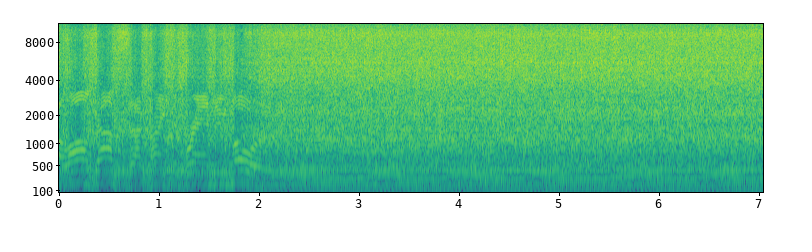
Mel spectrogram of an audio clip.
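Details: Cold start of a brand-new MTD mower's Briggs & Stratton engine after freeing a stiff valve stem (assembly lube): after some music, a steady, even high-pitched idle settles in with no misfire or clatter; it runs fine.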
